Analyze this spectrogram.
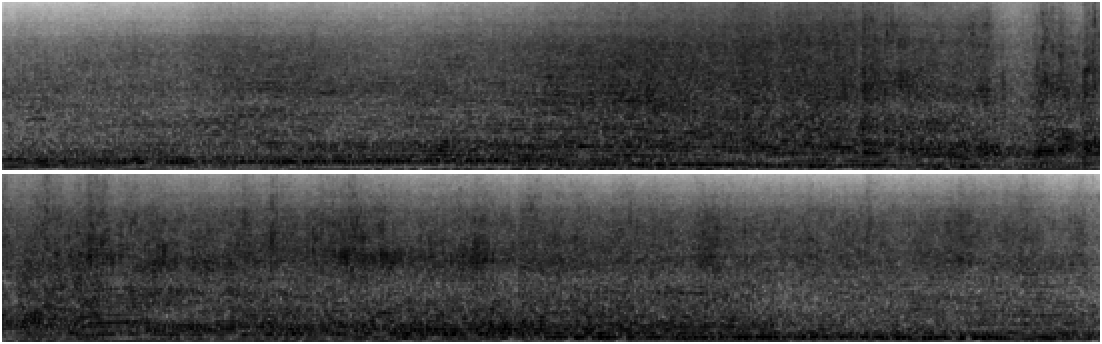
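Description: Several quad bike engines roar and whine loudly as they race past.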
